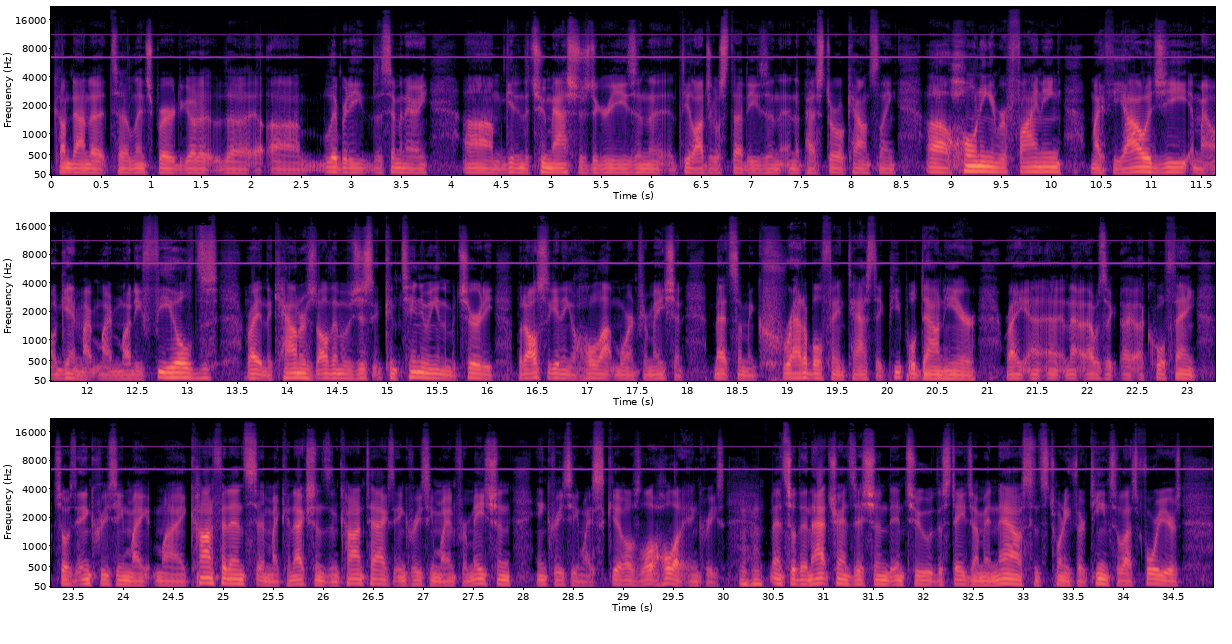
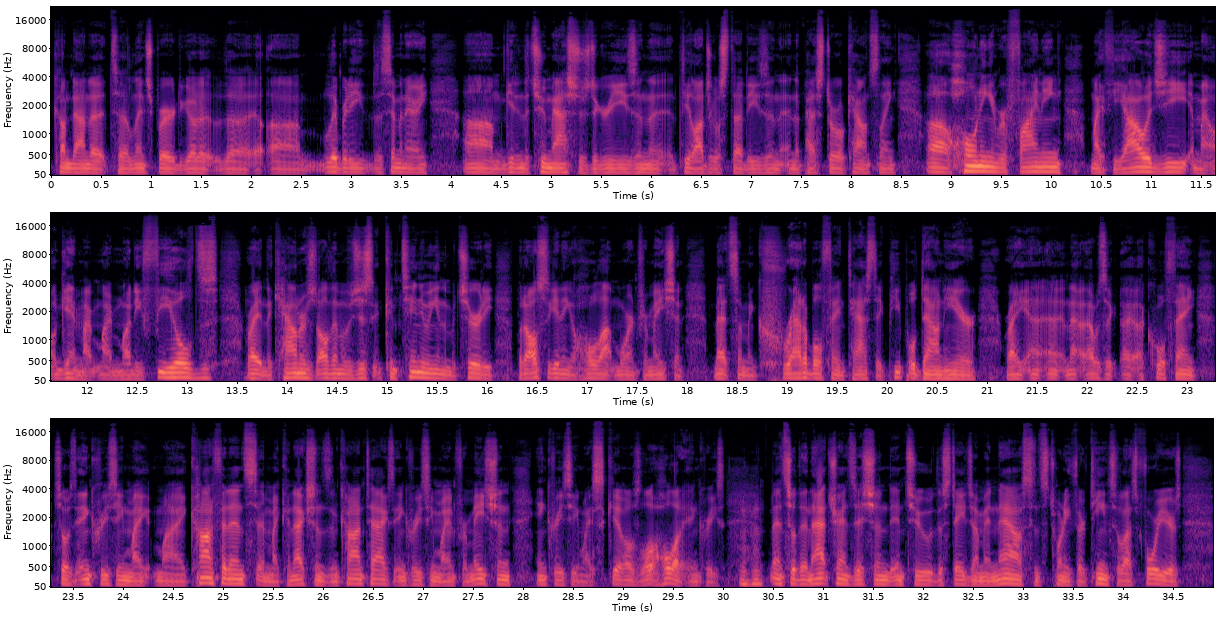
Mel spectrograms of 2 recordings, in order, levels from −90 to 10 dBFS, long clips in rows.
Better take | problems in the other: second | high-pitched whine; loud; throughout; 6.5 kHz, 9 dB below the speech

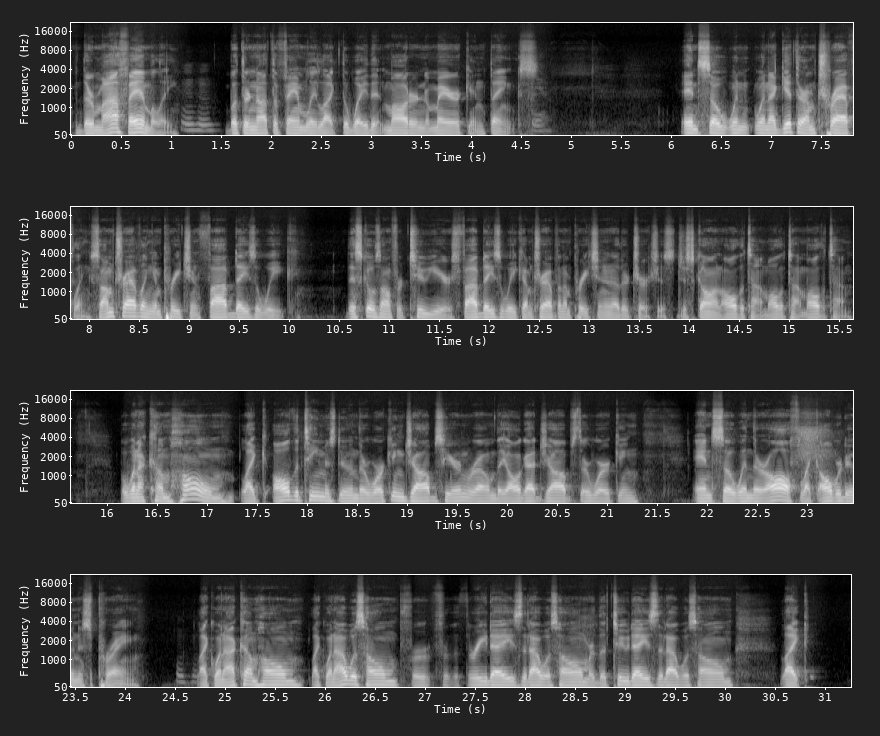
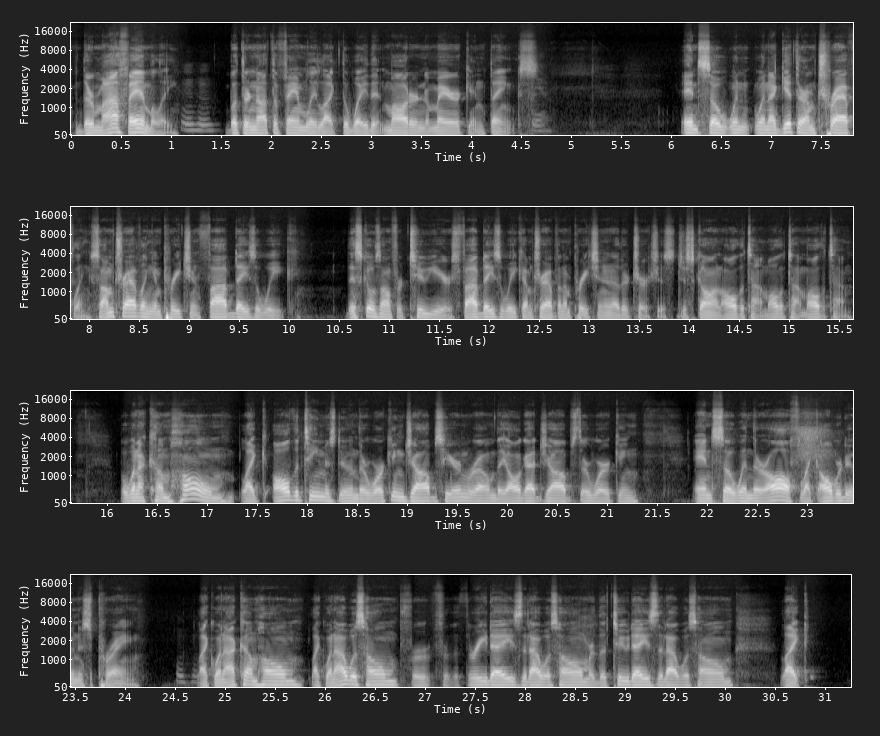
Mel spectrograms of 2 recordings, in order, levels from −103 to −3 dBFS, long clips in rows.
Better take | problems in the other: neither | none

